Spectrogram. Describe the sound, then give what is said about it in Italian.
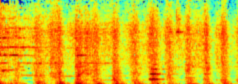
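A train departs from a station with a faint hissing, steam-like sound that pulses in many regular chuffs, keeping a steady rhythm throughout. “Il treno intanto è partito”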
